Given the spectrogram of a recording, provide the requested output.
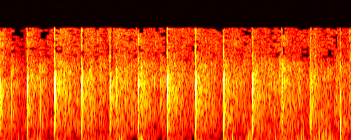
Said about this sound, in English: You know, can we have applause for our young people?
